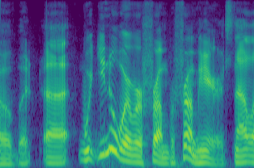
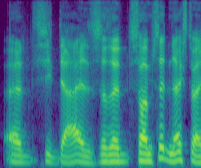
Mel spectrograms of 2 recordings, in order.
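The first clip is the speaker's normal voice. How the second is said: usual speaking voice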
